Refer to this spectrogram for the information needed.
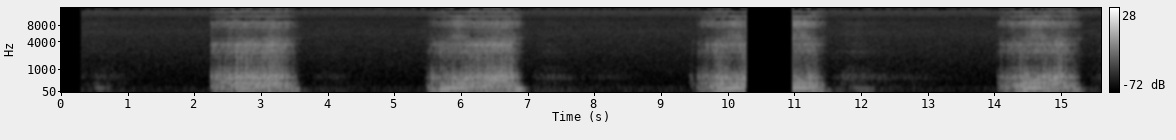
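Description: Loud, rough snores on each in-breath, about four in fifteen seconds, with quiet pauses between; ordinary heavy snoring.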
